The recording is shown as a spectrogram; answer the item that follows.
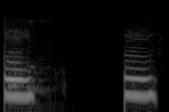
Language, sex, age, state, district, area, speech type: Tamil, female, 60+, Tamil Nadu, Tiruvannamalai, rural, conversation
